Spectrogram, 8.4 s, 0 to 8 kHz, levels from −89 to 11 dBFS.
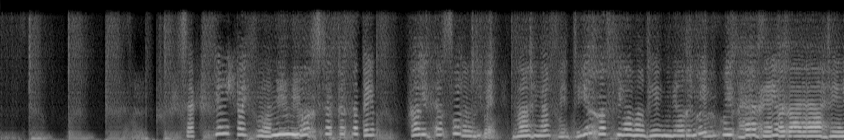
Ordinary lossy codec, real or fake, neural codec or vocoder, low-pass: none; fake; codec, 16 kHz, 0.5 kbps, FreqCodec, smaller model; 7.2 kHz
